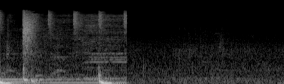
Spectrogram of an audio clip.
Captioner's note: music stops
